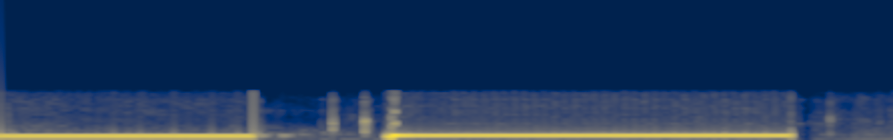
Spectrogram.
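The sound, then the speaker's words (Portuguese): A steady telephone line tone plays while a bank call is transferred: one continuous tone for just over a second, a few faint clicks, then a slightly higher steady tone for about two seconds before cutting off. “eu já vou transferir a ligação. Só um momentinho. Tá bom. Só um momentinho. Transferência.”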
